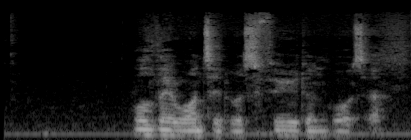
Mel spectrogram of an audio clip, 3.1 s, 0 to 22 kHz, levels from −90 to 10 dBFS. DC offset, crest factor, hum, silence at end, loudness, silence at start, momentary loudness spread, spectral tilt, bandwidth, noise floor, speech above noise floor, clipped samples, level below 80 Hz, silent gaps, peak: under 0.1%; 18 dB; none; 0 s; -33 LUFS; 0.35 s; 6 LU; -4 dB/octave; 16.5 kHz; -62 dBFS; 29 dB; under 0.1%; -64 dBFS; none; -16 dBFS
